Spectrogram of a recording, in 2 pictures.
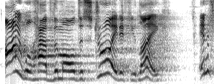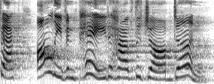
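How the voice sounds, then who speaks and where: A woman's voice: high voice, big pitch swings, moderate pace, pushed and bright, pitched above the performer's own voice, exaggerated voice. A woman voicing a proud, scheming male royal official in a told story. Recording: echoey hall.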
